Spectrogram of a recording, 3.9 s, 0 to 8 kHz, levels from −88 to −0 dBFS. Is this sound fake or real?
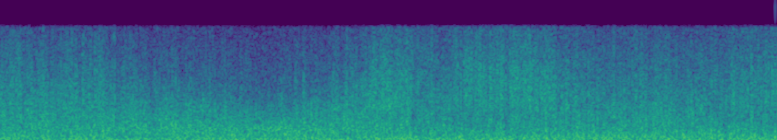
real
